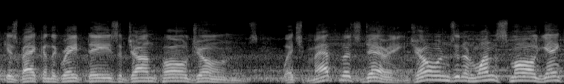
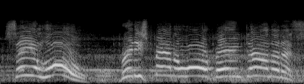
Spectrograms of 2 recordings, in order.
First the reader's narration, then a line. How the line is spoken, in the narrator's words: From high up in the shrouds, Dick, who is the watchman, yells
